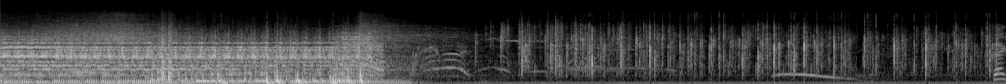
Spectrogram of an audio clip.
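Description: A live blues-rock band with electric guitar and organ plays the end of a tune, its last chord cutting off about four seconds in. A small studio audience then claps, sparse and polite, with a few calls.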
